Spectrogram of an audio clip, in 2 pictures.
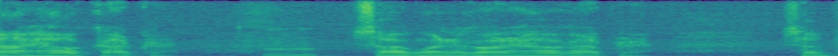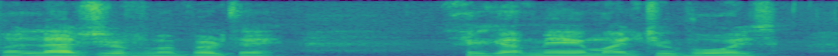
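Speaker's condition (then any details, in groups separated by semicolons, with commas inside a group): ALS; onset left hand, spread to right side, voice, legs, twitching; voice affected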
